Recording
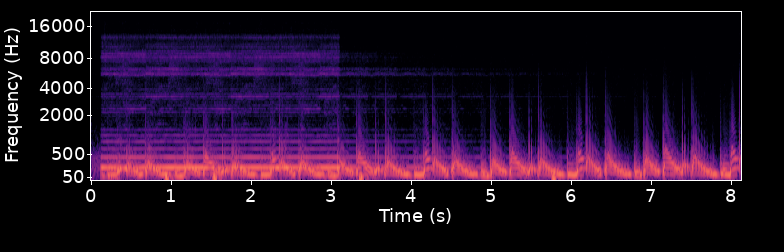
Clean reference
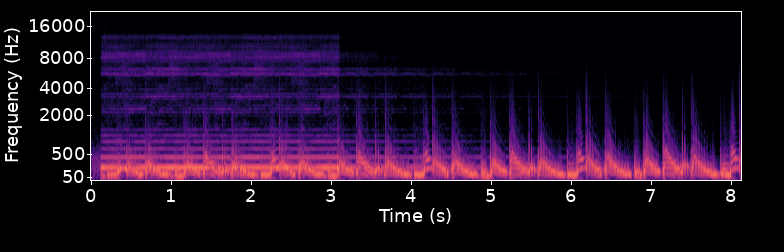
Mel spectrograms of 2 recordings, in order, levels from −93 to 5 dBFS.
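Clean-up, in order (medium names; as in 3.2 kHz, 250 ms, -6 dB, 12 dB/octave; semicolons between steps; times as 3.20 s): de-plosive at 0.90/1.50/3.33/5.74 s; inverse comb 78 ms -19.5 dB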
